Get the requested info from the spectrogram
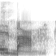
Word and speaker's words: Alban: Alban o Alban? Come lo pronunciamo? – Alban. Alban, perché Alban esiste realmente, è uno dei miei orsetti francesi.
